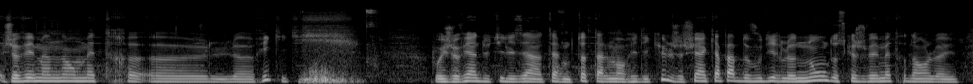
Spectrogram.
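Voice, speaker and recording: This man has a fairly high pitch and keeps to a moderate pace. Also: fairly even intonation. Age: 60s. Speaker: eye surgeon. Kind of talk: live surgery commentary. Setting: operating room, live broadcast.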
